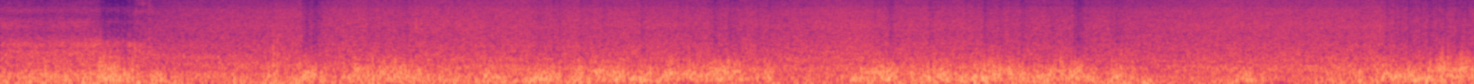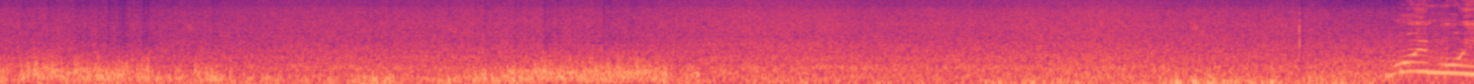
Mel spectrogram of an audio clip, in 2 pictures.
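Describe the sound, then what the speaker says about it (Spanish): Ocean waves roll onto a beach in Argentina, a continuous broad surf wash with gusts of wind buffeting the microphone throughout, no speech. "Me encanta the sound, el sonido del agua, de las olas, aire fresco."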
